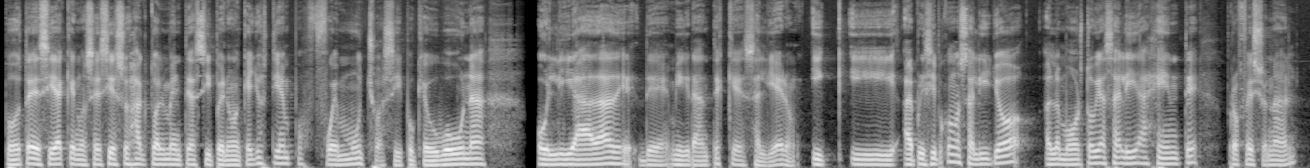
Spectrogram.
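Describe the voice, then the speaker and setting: A middle-aged man with a Venezuelan accent, telling his story as a guest in a casual interview, relaxed and reflective, with many fillers and restarts. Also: lowish voice, moderate pace, smooth, no echo, clean studio sound.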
